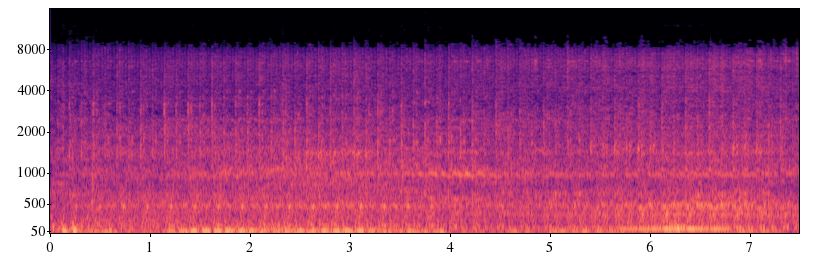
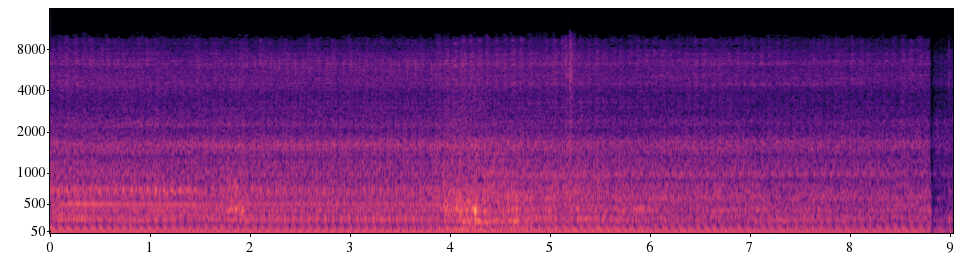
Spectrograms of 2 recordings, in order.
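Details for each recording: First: Yanmar 1500D diesel tractor idling, three-point hitch trying but failing to lift: thin steady whine from the hydraulic pump cavitating as if drawing air, though hydraulic fluid level was full. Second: Yanmar 1500D diesel tractor with blade on three-point hitch, after fixing backwards-installed hydraulic filter and replacing o-rings: steady even idle with brief load swell as the lift cycles smoothly, no cavitation whine or chatter.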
